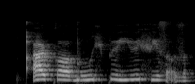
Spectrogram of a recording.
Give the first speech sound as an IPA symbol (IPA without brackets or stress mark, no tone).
qʼ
